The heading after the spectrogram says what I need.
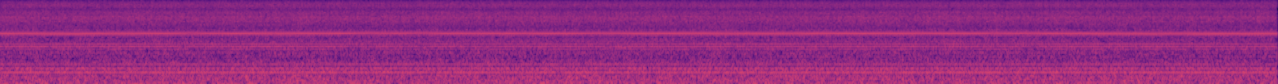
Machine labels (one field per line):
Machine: pump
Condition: normal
